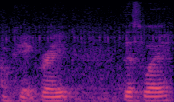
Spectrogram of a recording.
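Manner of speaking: ordinary talk, nothing marked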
